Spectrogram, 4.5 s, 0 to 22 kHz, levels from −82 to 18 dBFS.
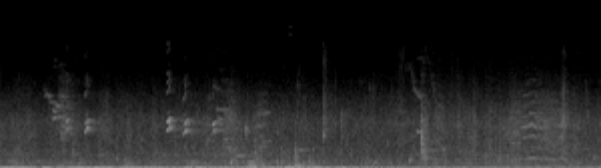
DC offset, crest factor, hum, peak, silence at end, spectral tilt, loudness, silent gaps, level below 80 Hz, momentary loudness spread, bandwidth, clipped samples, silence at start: under 0.1%; 14 dB; none; -16 dBFS; 0 s; -4 dB/octave; -31 LUFS; none; -34 dBFS; 7 LU; 12 kHz; under 0.1%; 0 s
